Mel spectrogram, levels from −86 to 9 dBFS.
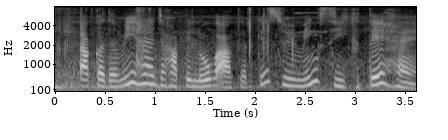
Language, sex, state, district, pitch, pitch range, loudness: Hindi, female, Chhattisgarh, Raipur, 230 Hz, 210-285 Hz, -18 LUFS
